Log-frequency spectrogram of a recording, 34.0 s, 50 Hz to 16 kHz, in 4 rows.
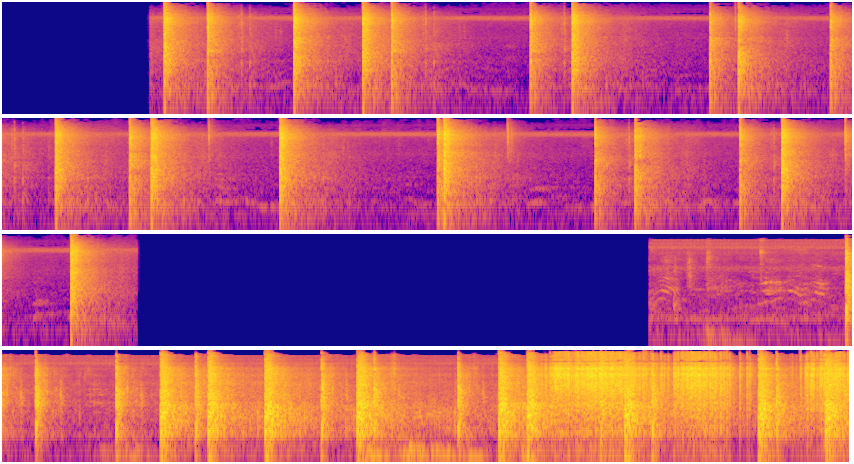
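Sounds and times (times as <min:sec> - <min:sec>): firework bangs: 0:01.5 - 0:04.5, 0:05.3 - 0:06.3, 0:07.0 - 0:12.1, 0:12.8 - 0:18.4, 0:23.5 - 0:33.9.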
